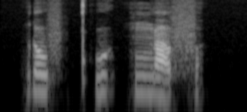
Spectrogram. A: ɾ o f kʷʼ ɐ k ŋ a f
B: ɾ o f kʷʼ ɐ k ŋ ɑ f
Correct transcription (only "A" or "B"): A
